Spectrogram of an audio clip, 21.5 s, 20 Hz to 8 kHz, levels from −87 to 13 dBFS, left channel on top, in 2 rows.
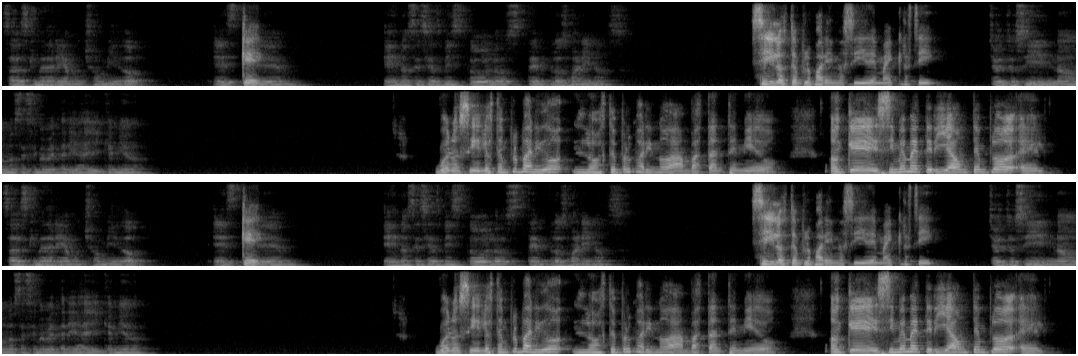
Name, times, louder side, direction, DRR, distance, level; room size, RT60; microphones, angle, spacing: voice 1, 0.0-1.4 2.1-2.9 3.8-6.2 9.9-12.1, equal, 30° right, 0 dB, 3.8 m, -42 dB
voice 2, 7.5-9.3 15.1-21.2, left 1 dB, 5° left, 10 dB, 0.4 m, -27 dB
11.0 x 7.1 x 4.7 m, 0.40 s
head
